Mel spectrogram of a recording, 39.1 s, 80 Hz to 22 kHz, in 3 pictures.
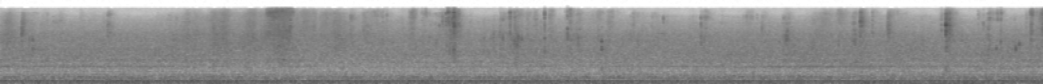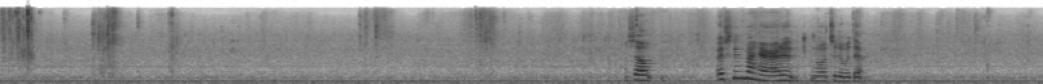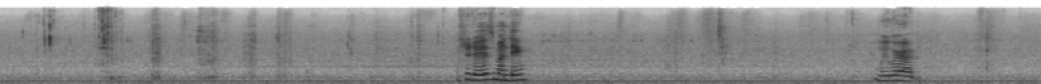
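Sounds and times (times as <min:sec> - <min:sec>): steady low hum: 0:00.0 - 0:39.0
paper wrapper crinkle: 0:12.9 - 0:13.6
chewing mouth sounds: 0:25.2 - 0:31.8, 0:32.7 - 0:35.9.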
